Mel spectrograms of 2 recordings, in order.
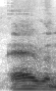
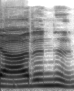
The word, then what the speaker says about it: Arran: Aaron, the boy. No, well, we say Arran. We pronounce it Arran in Scotland, the name, but he's meaning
